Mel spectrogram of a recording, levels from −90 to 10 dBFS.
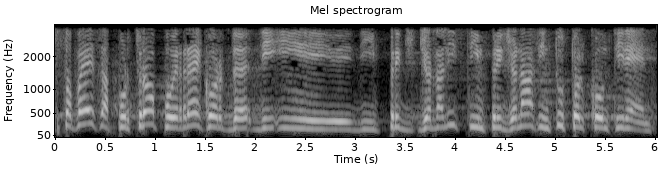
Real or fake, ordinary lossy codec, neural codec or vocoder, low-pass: real; none; none; 3.6 kHz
